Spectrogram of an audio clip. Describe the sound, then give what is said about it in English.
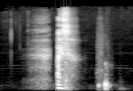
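A single loud sneeze: a breathy intake of air followed by a sharp, explosive burst, then a couple of short, quiet vocal sounds as it settles. “They used to have a laugh button on the control board, so when the host laughs at his own jokes, it's like they have a sneeze button, so when you sneeze, you push that button.”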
